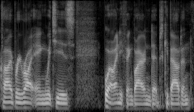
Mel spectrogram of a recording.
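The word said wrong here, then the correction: Dembski-Bowden: Yes Aaron Dembski Bowden, as I heard someone call him today. So I think I've been saying his surname wrong.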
